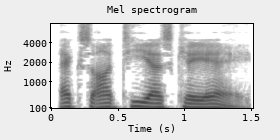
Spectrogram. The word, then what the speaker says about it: Hrvatska: Croatia, listen, Croatian, Croatian, Hrvatska Serbo-Croatian pronunciation, XOTSKA, officially the Republic of Croatia, Croatian, Republika Hrvatska,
